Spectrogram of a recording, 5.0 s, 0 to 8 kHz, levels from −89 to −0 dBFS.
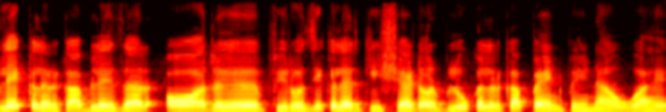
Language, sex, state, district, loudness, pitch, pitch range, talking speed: Hindi, female, Bihar, Vaishali, -14 LUFS, 200 Hz, 190-205 Hz, 205 wpm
